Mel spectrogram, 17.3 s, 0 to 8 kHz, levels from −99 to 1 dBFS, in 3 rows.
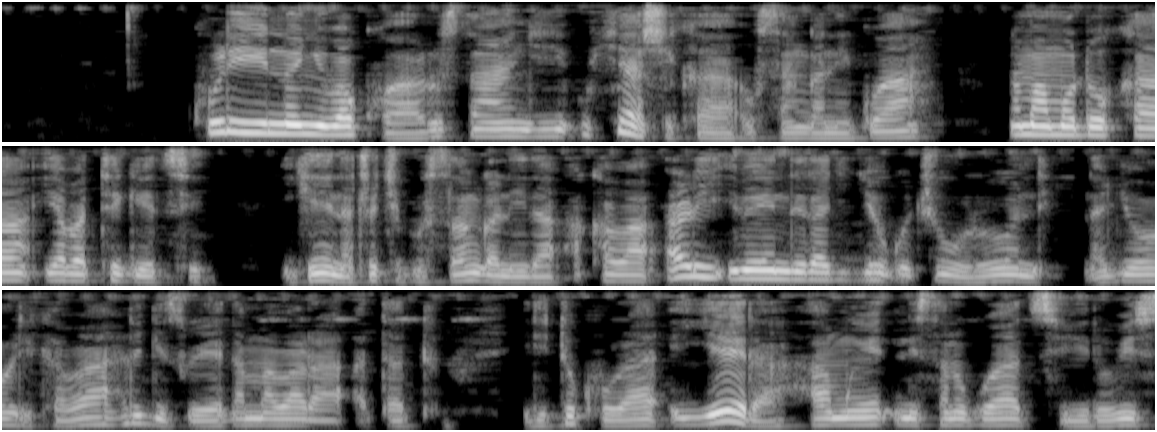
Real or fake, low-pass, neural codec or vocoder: real; 7.2 kHz; none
